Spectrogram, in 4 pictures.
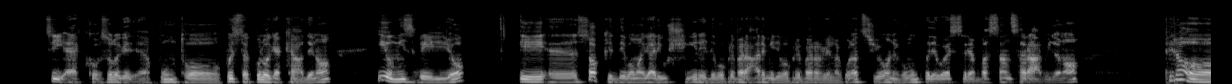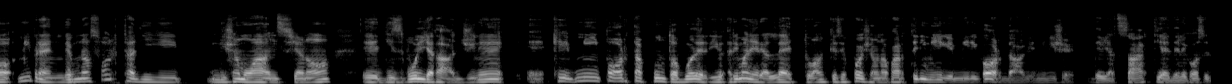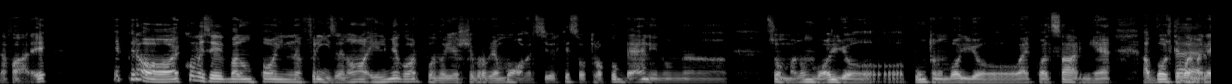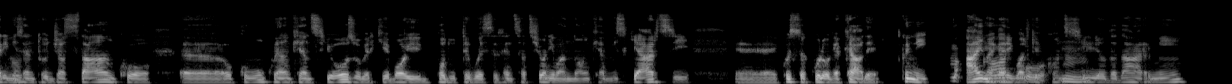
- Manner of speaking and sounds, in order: in English: "freeze"; "insomma" said as "nsomma"; tapping
- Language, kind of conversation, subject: Italian, advice, Come posso superare le difficoltà nel svegliarmi presto e mantenere una routine mattutina costante?
- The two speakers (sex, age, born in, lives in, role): male, 25-29, Italy, Italy, user; male, 25-29, Italy, Romania, advisor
